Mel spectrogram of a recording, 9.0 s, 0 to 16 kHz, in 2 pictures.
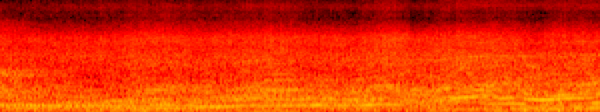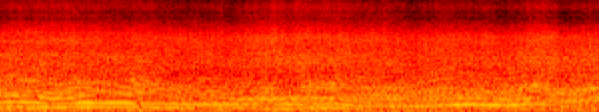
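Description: A 410 sprint car engine in rFactor, running the Ohsweken dirt track: a loud, close, continuous roar whose revs rise and fall steadily throughout, with no talking.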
